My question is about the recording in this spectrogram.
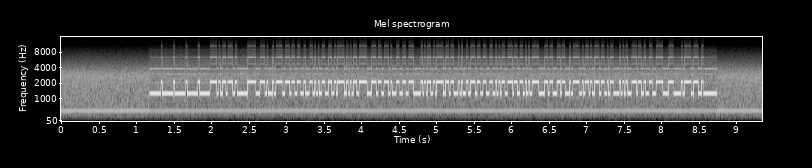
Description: RTTY (45.45 baud, 850 Hz shift), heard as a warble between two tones, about 1700 Hz centre, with a steady whistle near 480 Hz. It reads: THE PRIEST HIMSELF IS ROLLED BY WOMEN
